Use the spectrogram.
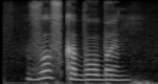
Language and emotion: Russian, neutral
